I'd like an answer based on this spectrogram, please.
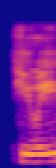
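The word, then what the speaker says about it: Huee: the link to the website, Hue, the app, Huey, did I say it right?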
